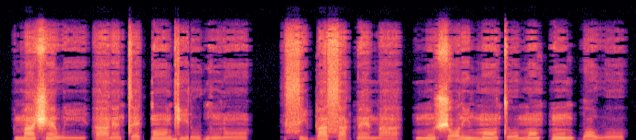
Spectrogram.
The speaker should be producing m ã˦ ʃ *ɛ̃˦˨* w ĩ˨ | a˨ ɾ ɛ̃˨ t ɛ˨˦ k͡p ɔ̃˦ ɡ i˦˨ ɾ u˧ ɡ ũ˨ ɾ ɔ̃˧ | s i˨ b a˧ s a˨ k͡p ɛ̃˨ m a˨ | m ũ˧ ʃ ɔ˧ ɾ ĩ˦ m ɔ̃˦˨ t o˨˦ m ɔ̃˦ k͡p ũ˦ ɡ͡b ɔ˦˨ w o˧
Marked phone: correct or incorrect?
correct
